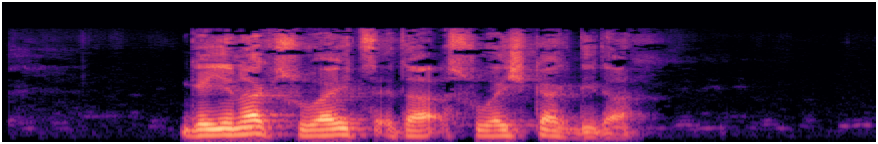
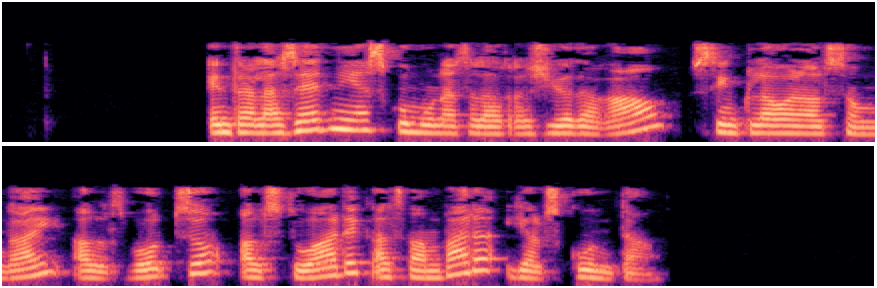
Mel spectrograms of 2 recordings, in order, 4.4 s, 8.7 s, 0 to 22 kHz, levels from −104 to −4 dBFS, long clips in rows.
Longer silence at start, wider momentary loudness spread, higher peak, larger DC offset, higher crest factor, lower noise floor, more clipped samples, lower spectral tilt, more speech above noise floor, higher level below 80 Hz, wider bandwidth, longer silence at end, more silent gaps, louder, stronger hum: second, 0.9 s vs 1.05 s; first, 15 LU vs 5 LU; about the same, -4 dBFS vs -2 dBFS; neither; about the same, 20 dB vs 16 dB; second, -76 dBFS vs under -90 dBFS; neither; about the same, -4 dB/octave vs -3.5 dB/octave; second, 54 dB vs over 73 dB; second, -66 dBFS vs -58 dBFS; first, 11.5 kHz vs 8 kHz; about the same, 1.2 s vs 1.1 s; neither; second, -22 LUFS vs -17 LUFS; neither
